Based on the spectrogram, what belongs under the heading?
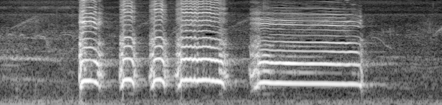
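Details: Linh Kê rooster with a strange crow, close and clear: four quick rough syllables, then a long steady nasal note held nearly a second before stopping abruptly.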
